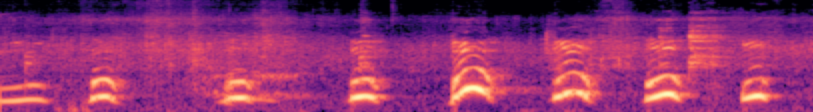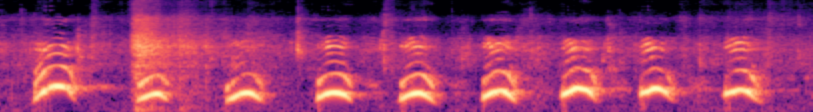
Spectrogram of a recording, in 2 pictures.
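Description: A rapid series of short hooting calls from a high voice, about three a second, each rising and falling in pitch. The calls keep up an even rhythm and grow slightly louder after the first second or so.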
